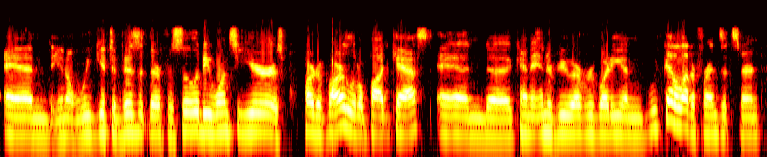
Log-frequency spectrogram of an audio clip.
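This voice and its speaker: Higher-pitched man, folksy podcast guest. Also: steady tone, fast talker, few pauses, darkish tone, dull audio. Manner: self-deprecating, folksy, enthusiastic. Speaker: interview guest, pinball company owner. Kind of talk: casual conversational interview.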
